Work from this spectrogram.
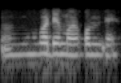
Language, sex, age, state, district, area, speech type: Assamese, female, 30-45, Assam, Goalpara, urban, conversation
